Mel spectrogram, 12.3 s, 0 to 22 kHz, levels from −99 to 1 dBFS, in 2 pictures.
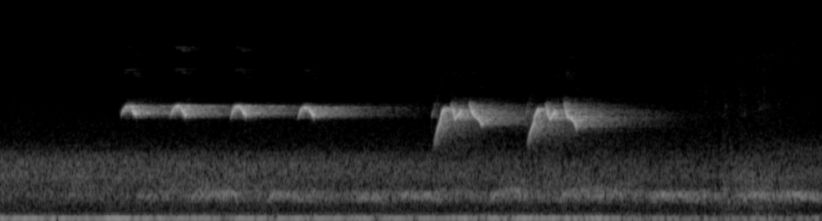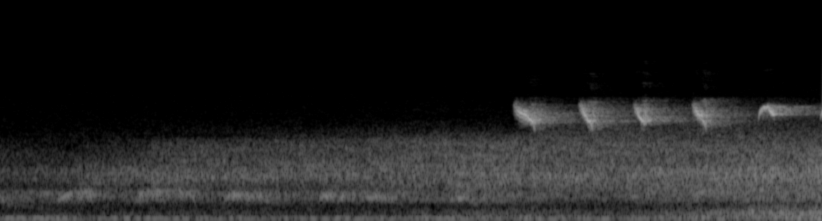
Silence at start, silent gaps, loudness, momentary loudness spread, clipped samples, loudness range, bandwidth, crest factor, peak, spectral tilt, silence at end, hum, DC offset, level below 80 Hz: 0 s; none; -37 LUFS; 24 LU; under 0.1%; 21 LU; 9.4 kHz; 20 dB; -22 dBFS; -3.5 dB/octave; 0 s; none; under 0.1%; -58 dBFS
